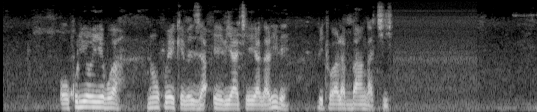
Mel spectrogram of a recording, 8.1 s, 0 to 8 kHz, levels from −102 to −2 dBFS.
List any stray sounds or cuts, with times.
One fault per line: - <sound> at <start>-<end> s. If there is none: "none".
none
